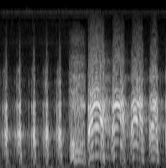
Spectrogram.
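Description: A person laughing hard in a long run of quick, rhythmic 'ha' pulses, about seven a second, swelling louder about halfway through.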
